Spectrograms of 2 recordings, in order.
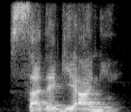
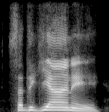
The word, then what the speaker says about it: Sadaghiani: Sadaghiani. Sadaghiani. Yeah. Sadaghiani. Well, in Farsi, it's actually Sadaghiani, but we don't have Sadaghiani. the sound in English. So the H is silent, basically.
